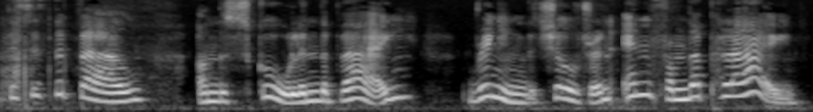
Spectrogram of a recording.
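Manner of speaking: ordinary delivery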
